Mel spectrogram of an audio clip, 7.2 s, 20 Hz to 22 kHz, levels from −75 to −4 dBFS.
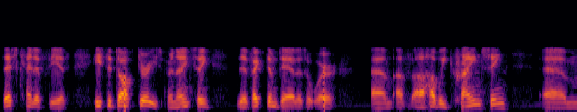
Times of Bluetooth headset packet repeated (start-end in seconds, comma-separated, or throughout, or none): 1.55, 4.04-4.07, 5.10-5.12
